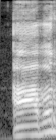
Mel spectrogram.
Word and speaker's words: hour: जैसे एक होता है HOUR, आवर बोलते हैं, आवर, जिसका मीन्स होता है घंटा।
